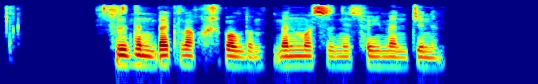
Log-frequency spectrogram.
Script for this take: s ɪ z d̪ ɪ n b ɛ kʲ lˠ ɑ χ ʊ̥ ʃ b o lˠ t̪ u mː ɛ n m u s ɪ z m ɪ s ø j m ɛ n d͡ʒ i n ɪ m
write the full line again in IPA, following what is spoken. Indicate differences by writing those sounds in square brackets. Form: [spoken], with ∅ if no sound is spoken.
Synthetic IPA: s ɪ z d̪ ɪ n b ɛ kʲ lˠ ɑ χ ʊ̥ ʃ b o lˠ [d̪] u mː ɛ n m u s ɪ z [n] ɪ s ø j m ɛ n d͡ʒ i n ɪ m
